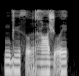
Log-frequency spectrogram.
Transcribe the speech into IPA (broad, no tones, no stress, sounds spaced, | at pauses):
ŋ ɡ y θ o̰ r ɣ ɑ ʒ o̰ ɪ̯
